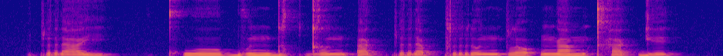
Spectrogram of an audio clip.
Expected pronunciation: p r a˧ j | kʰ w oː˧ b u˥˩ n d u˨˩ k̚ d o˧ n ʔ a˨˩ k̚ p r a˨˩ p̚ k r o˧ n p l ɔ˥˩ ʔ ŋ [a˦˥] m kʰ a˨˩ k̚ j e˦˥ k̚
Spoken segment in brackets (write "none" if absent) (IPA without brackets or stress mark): a˥˩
